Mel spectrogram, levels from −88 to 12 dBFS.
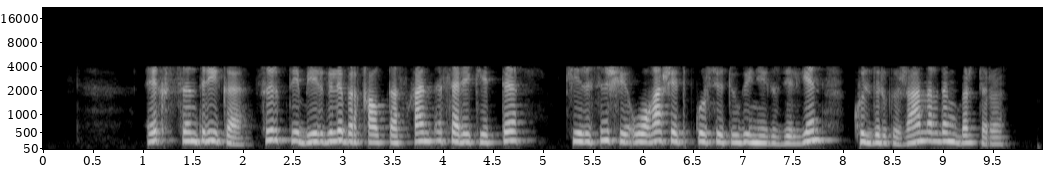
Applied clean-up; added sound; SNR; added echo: none; none; none; none.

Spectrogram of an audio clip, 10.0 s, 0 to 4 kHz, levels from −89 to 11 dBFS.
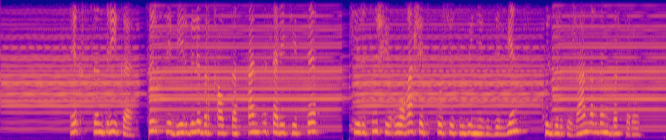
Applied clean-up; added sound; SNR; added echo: none; Harmonica; 3 dB; none.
